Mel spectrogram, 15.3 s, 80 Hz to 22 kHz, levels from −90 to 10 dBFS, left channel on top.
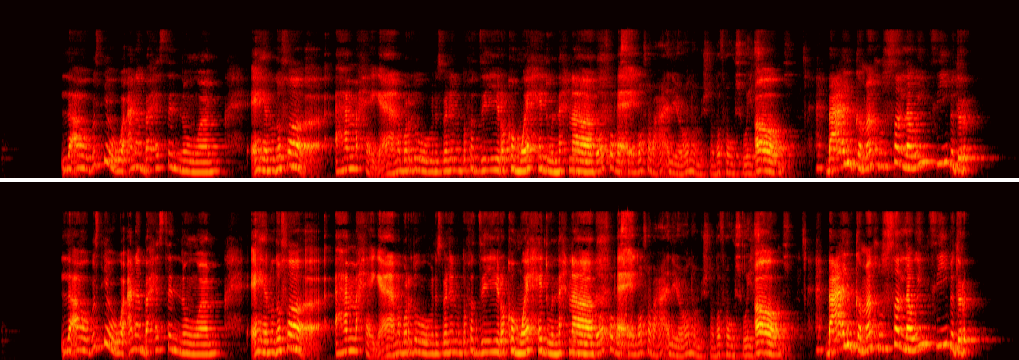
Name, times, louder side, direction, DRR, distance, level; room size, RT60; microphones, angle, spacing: voice 1, 0.9-9.0 9.3-9.5 11.3-11.8 12.2-14.5, right 3 dB, 75° right, 6 dB, 0.8 m, -31 dB
voice 2, 8.6-11.3, right 1 dB, 25° right, 4 dB, 0.8 m, -38 dB
9.2 x 3.3 x 6.0 m, 0.67 s
head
